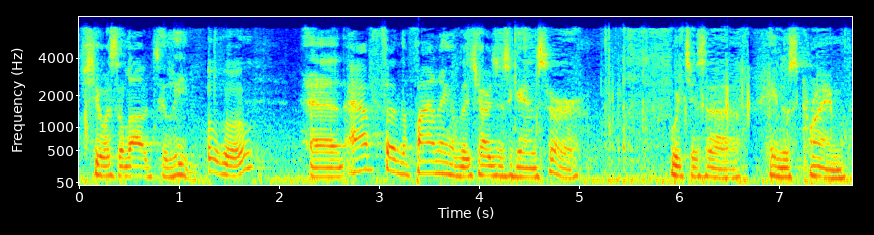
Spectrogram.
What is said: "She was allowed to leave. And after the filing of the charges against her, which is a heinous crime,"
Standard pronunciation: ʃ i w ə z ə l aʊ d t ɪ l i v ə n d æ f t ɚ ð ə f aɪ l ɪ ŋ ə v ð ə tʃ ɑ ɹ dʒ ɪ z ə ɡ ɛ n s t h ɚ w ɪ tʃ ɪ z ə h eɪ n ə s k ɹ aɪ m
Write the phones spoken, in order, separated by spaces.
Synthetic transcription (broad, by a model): ʃ i w ə z ə l aʊ d t ɪ l i p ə n æ f t ɚ ð ə f aɪ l ɪ ŋ ə v ð ə tʃ ɑ ɹ dʒ ɪ z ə ɡ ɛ n s ɚ w ɪ tʃ ɪ z ə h eɪ l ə s k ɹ aɪ m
